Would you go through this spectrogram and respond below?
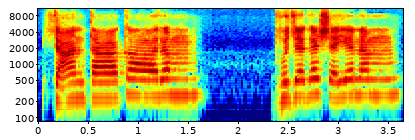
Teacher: శాంతాకారం సున్నా తర్వాత అనుస్వరం సున్నా ఉంది, తర్వాత భా ఉంది, పఫ బభ భా కాబట్టి అమ్ అని పలికాము · ప ఫ బ భ మ వీటి ముందు వచ్చిన అనుస్వరాన్ని దాని యొక్క అనునాసికమైనటువంటి అమ్మనే పలుకుతాము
